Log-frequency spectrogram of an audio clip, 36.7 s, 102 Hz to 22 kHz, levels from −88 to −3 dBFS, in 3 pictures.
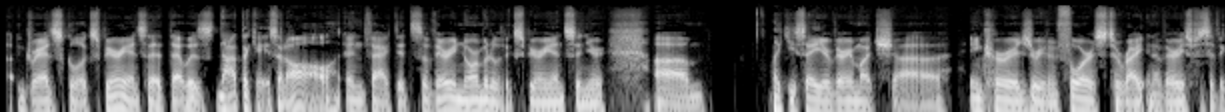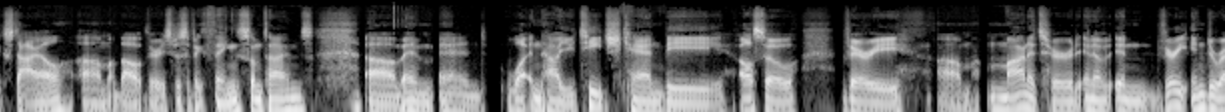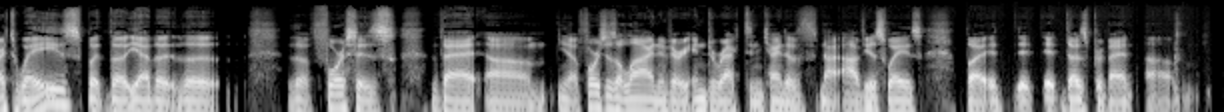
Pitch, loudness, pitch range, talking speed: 90 Hz, -18 LUFS, 85-100 Hz, 155 wpm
